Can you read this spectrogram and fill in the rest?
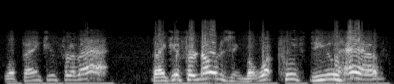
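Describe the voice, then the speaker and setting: Older American male, husky and high-pitched, explaining informally and insistently on a lo-fi conference line. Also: big pitch swings, moderate pace, no room sound. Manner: insistent, repetitive, uses rhetorical questions. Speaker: speaker leading a conference call. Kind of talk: informal instructional talk with anecdotes and acted-out exchanges. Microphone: phone conference line. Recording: dull lo-fi conference call audio.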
